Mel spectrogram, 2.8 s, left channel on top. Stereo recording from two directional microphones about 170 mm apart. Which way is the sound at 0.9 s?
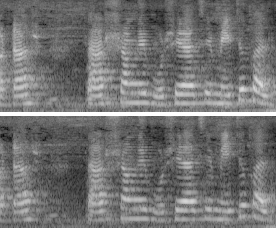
35° left (ahead or behind).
